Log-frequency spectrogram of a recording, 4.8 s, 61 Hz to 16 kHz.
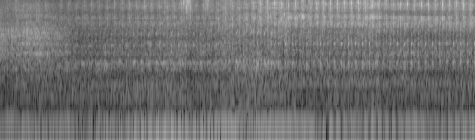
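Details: Suzuki GSR 150i fuel-injected motorcycle at idle: even low thrum with a light, fast tick on top from the fuel injector, normal injection noise; bike healthy.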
